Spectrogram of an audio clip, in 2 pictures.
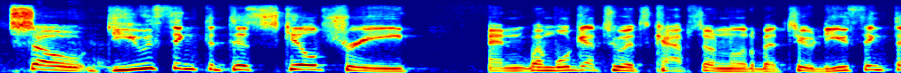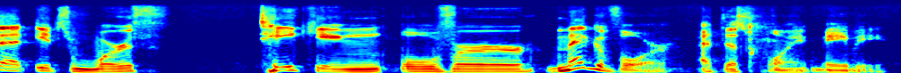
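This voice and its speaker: A man's voice: mid-range voice, big pitch swings, normal speed, dry recording. A man presenting a game reveal, enthusiastic and asking his co-host questions.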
